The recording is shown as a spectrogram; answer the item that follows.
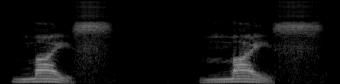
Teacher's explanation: In Middle English, we learned that this word was read as misa, misa. In modern English, the long E sound changes to I, and the final schwa is silent. In Middle English, this is pronounced misa, but in modern English, it's pronounced mice, mice.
